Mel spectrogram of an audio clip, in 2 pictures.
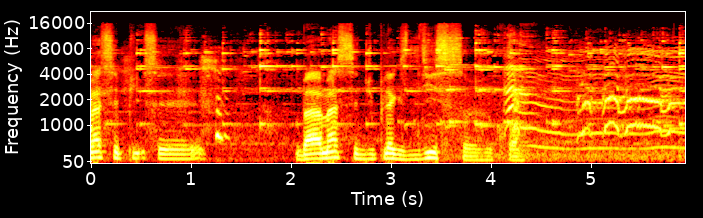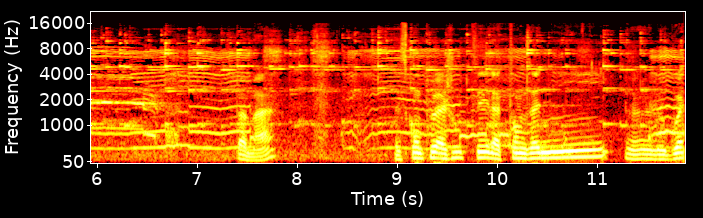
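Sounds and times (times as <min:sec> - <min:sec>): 
speech: 0:00.0 - 0:01.4, 0:02.0 - 0:04.5, 0:07.4 - 0:07.9, 0:09.0 - 0:11.8
rooster in the Bahamas crowing: 0:04.5 - 0:07.4.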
